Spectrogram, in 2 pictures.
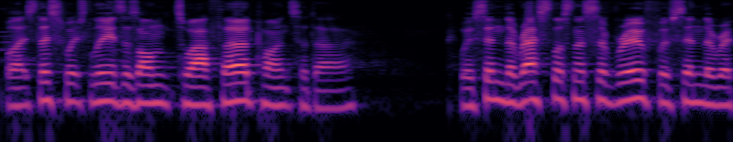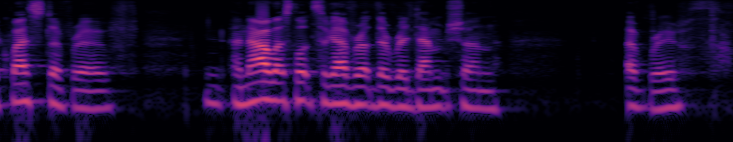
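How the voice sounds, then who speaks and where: A man's voice: mid-range voice, fairly even intonation, moderate pace, a bit bright. A middle-aged man preaching a sermon as pastor, earnest and urgent, full of rhetorical questions.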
